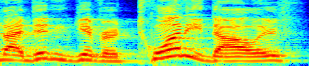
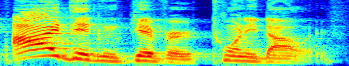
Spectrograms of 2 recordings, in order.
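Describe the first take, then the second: First: The stress is on the word twenty. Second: The stress is on the word I.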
